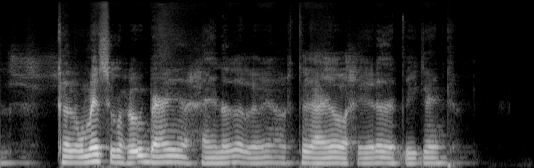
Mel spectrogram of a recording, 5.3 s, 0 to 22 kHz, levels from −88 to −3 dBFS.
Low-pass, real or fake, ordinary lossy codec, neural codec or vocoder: none; fake; none; codec, 44.1 kHz, 2.6 kbps, DAC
